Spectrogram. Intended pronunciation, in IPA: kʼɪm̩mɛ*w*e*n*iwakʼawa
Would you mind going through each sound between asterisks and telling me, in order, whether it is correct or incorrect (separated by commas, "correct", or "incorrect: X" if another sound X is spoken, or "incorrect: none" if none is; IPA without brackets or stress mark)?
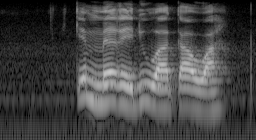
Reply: incorrect: ɣ, incorrect: d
